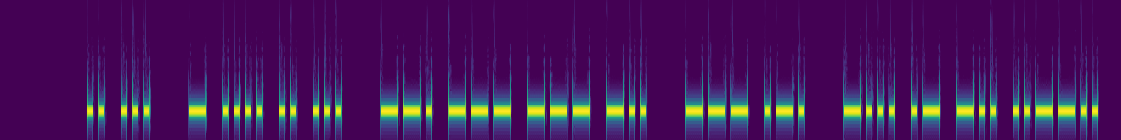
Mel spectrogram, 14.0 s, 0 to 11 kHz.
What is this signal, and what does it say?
Morse code, heard as a keyed tone, about 17 wpm, 700 Hz. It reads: IS THIS GOOD OR BAD?
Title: Sentences from Top 700 Words 17wpm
